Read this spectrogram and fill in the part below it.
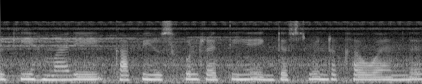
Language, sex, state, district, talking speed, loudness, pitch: Hindi, female, Uttar Pradesh, Budaun, 140 wpm, -16 LUFS, 220 Hz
